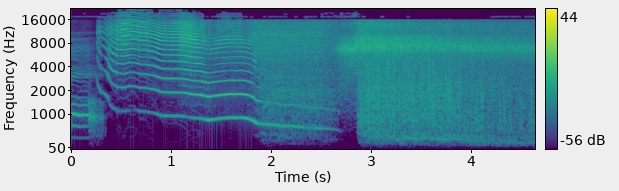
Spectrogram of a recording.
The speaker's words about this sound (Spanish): Vueltas por el aire como un globo que se desinfla.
